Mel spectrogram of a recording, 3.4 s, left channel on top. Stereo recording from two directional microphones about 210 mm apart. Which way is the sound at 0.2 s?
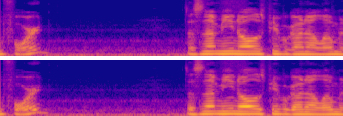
30° right (ahead or behind).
